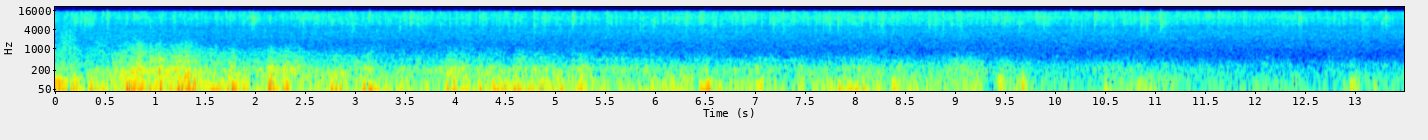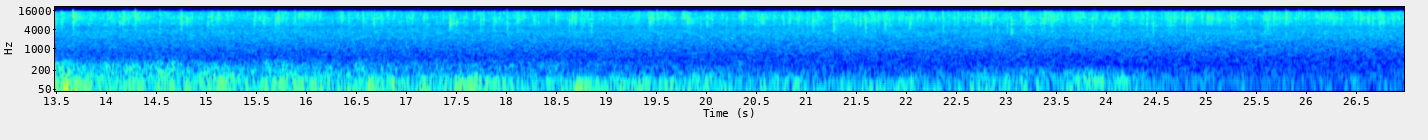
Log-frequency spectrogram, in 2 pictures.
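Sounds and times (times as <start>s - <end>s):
thunder rumbling: 0.0s - 18.8s
steady rain: 0.0s - 26.9s.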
